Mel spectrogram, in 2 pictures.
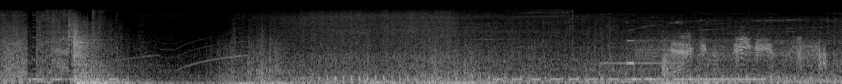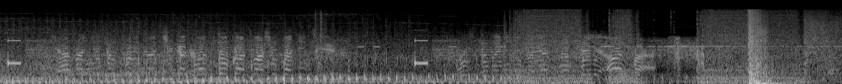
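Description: A helicopter engine and rotor drone steadily.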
